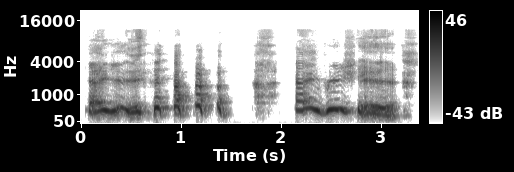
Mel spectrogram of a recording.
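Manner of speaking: overwhelmed, laugh and sob at once; laughing through tears. Real, not acted. [name] thanks the host for making him laugh, laughing through tears.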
